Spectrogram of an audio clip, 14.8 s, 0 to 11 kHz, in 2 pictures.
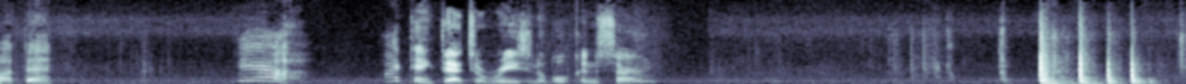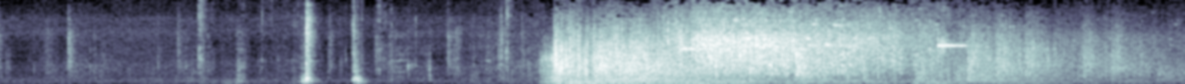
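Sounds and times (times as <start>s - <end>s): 
speech: 0.0s - 0.5s, 1.5s - 4.2s
sharp bangs: 5.5s - 7.9s, 8.7s - 14.8s
big explosion roar: 10.8s - 14.8s.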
